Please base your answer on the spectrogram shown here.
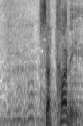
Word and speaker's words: satori: but it's called Satori I'd love to say that Satori SAT Ori and it means instant awakening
